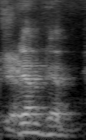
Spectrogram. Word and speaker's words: Jem: His name's Jim. They call him Jim. Jem. That's how it's pronounced.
